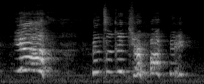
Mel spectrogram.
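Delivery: giggly, laughing speech, very loud and very high. Retelling a reply to a girl in a haunted house, laughing while talking. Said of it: "I just started laughing".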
